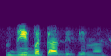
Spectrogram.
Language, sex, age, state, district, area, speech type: Hindi, female, 30-45, Madhya Pradesh, Chhindwara, urban, conversation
